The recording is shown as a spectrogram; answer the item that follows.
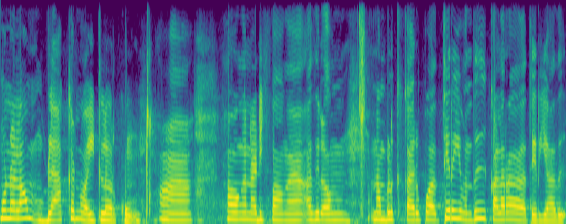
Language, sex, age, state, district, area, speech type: Tamil, female, 30-45, Tamil Nadu, Mayiladuthurai, urban, spontaneous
